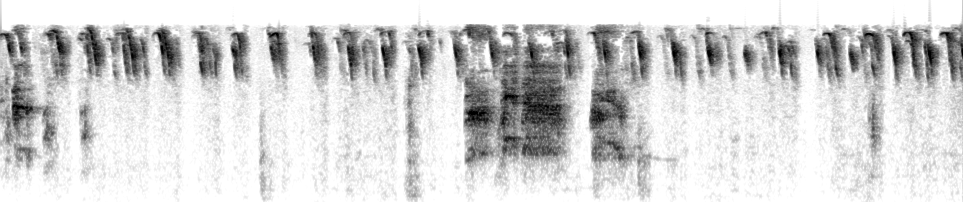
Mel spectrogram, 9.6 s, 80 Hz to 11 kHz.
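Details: Red junglefowl recorded for research on 18 August 2023. One harsh, raspy crow of about a second and a half rises loud in the middle, surrounded by dense, rapid high chirping from other birds throughout.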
